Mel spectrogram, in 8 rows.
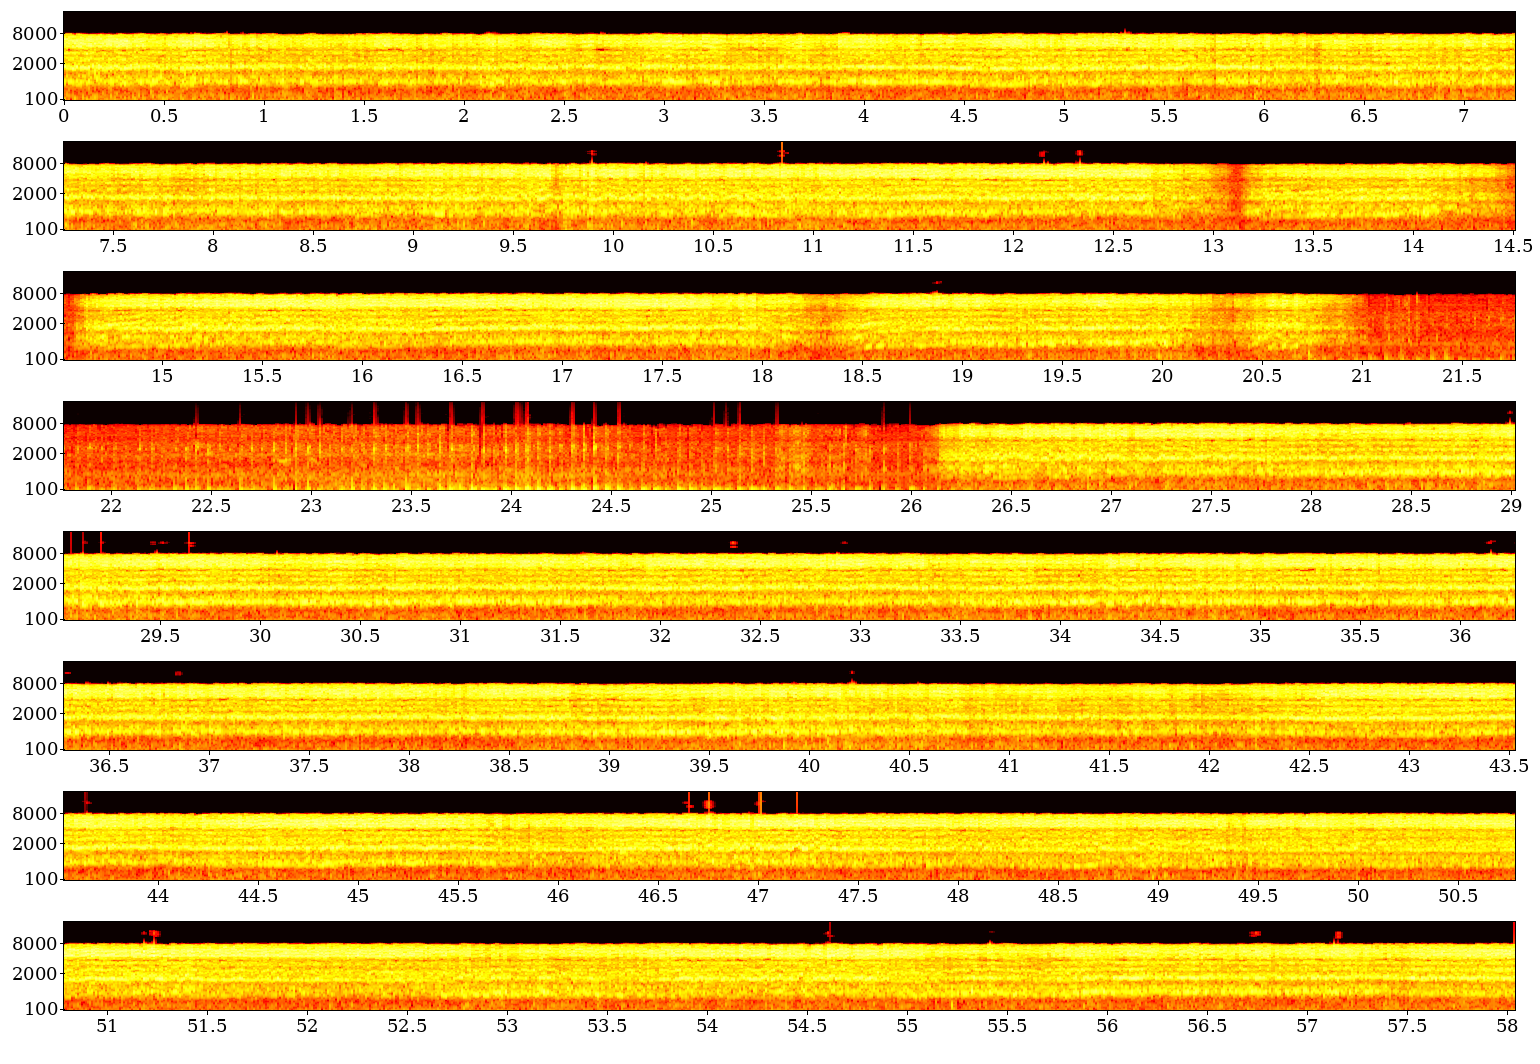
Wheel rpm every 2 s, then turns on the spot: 230, 230, 220, 230, 220, 210, 150, 130, 210, 170, 70, 0, 0, 150, 220, 230, 230, 230, 230, 230, 240, 230, 220, 200, 200, 200, 200, 200, 230.
none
